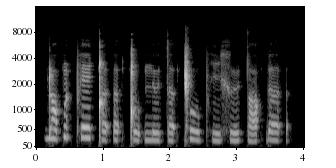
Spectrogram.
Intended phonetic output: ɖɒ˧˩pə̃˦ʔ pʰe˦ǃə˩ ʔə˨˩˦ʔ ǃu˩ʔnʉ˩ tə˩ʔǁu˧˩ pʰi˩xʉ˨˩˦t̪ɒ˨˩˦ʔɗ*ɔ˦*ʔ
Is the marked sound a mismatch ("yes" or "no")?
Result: yes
